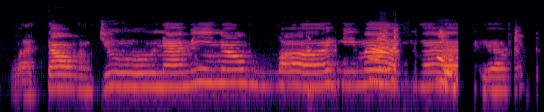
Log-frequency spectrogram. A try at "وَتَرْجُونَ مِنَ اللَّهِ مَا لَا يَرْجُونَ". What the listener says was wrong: Kalau gerak macam tu, itu harakat satu. وَتَرْجُونَ مِنَ اللَّهِ مَا لَا يَرْجُونَ. مَا لَا يَرْجُونَ. Dia jangan tekan mana, dia jadi tinggi. Bila mala satu tu. Mala yarjun. Sumbang.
